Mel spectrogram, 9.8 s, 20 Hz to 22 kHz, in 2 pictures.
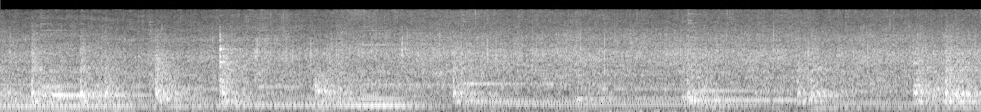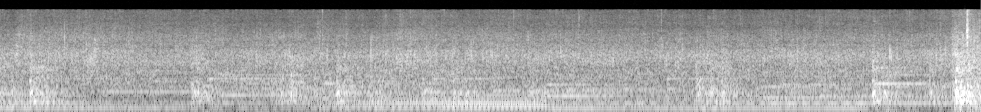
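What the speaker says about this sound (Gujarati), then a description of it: "આપણે આ રીતે 1 મિનિટ સુધી સાંતળવાનું છે" Ginger, chili and garlic paste sautés in hot oil with curry leaves and red chili powder, a steady crackling sizzle with repeated stirring and scraping knocks throughout, no voices.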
